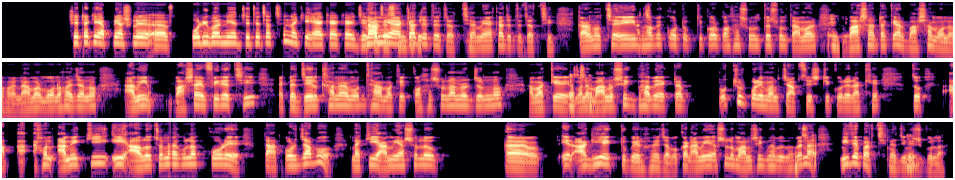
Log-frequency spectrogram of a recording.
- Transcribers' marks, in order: tapping
- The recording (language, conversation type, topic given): Bengali, advice, আমি কীভাবে একই ধরনের সম্পর্কভাঙার বারবার পুনরাবৃত্তি বন্ধ করতে পারি?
